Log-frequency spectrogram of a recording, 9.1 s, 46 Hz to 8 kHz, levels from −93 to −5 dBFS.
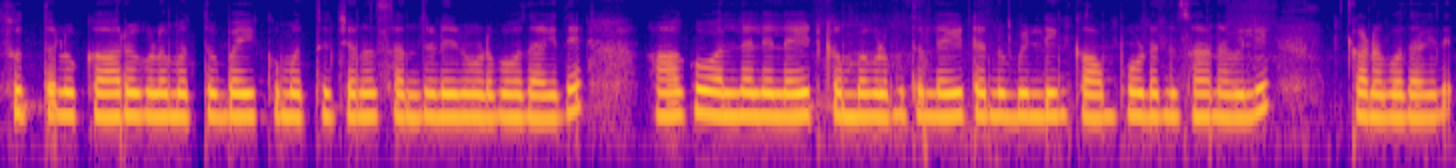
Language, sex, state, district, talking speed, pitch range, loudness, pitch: Kannada, female, Karnataka, Dharwad, 110 wpm, 225-235 Hz, -23 LUFS, 230 Hz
